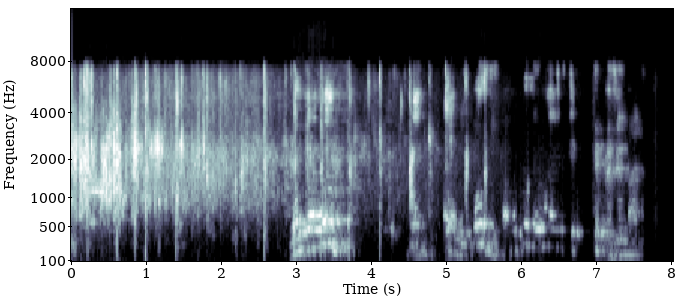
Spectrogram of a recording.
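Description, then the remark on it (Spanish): A loud burst of applause, dense crackling claps for about three seconds, then it fades and people start talking. “Un aplauso fuerte.”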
